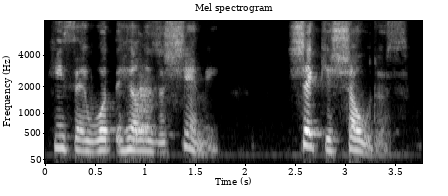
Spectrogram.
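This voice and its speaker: A woman's voice: fairly low pitch, a little slow, slightly rough. A woman giving casual livestream gossip commentary, telling stories emphatically, acting out quotes and repeating phrases for effect. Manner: animated storytelling, acts out quotes. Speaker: livestream host.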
